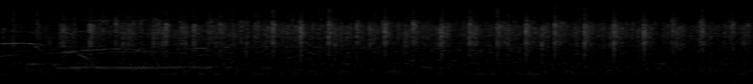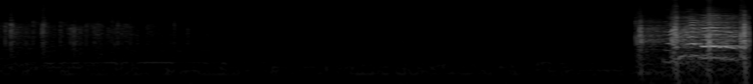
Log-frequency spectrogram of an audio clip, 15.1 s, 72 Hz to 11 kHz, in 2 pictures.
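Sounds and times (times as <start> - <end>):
faint applause: 0.0 - 9.4, 14.0 - 15.0.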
